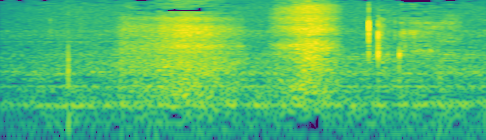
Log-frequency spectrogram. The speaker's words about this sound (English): I think I just have to blow my nose. But I just tried that and I barely get anything out.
